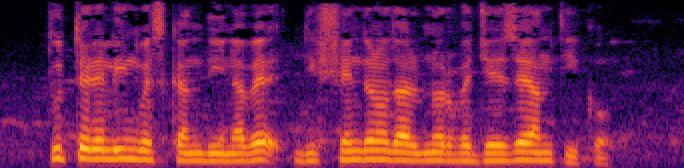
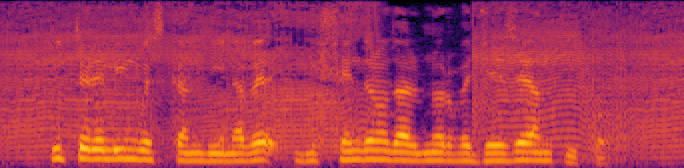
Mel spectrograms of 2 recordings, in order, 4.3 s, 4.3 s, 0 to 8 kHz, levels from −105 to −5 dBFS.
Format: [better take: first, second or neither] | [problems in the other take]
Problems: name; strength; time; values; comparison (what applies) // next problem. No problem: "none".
first | background sound (Fart); 12 dB below the speech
